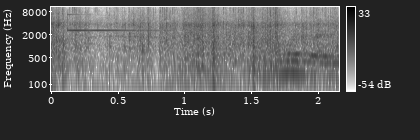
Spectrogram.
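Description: White plastic mailer bag crinkling and tearing as it is pulled open by hand, an irregular run of crackles and rustles.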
